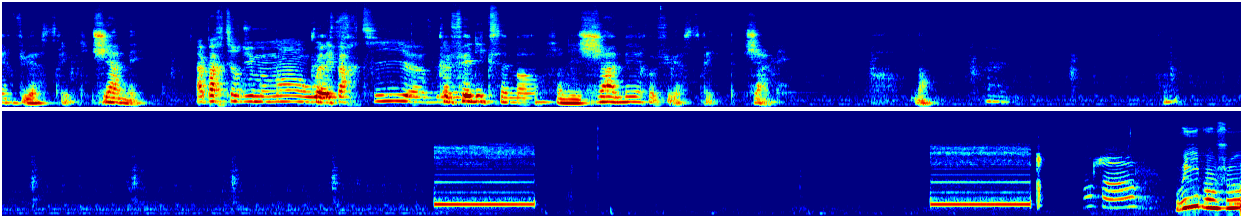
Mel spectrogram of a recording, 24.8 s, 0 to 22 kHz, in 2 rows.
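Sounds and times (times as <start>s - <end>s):
speech: 0.0s - 7.8s, 9.1s - 10.0s, 24.2s - 24.7s
long loud telephone ringing tones on the line: 16.7s - 17.8s, 21.7s - 22.8s.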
